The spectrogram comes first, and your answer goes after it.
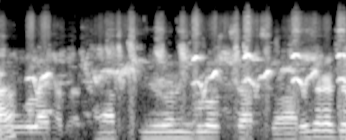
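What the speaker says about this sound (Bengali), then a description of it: "এখানে এক জোড়া কোকাটেল আছে" Cockatiels at a bird market, a run of loud, harsh squawks and shrill calls in quick bursts, close by, with little pause between them.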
